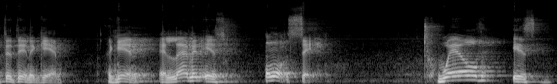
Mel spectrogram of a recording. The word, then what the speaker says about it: once: What do you hear there at the end? They all end in say. And most of them have minus 1, most of them have 2 syllables.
